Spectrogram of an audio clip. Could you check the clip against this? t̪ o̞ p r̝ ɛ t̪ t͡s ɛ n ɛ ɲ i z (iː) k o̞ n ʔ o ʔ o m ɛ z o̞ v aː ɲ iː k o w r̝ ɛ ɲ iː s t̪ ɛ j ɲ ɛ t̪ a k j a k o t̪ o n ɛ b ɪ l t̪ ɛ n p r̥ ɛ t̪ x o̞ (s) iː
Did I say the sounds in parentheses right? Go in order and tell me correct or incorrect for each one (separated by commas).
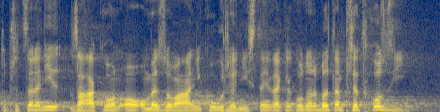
incorrect, incorrect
